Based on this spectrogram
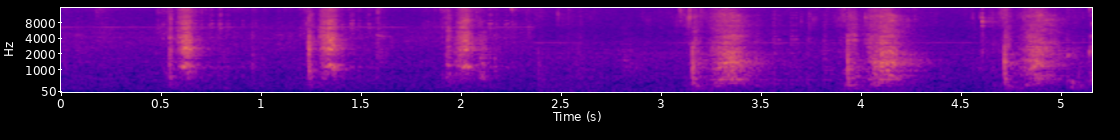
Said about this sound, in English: you want to slice the bacon into bite-sized pieces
